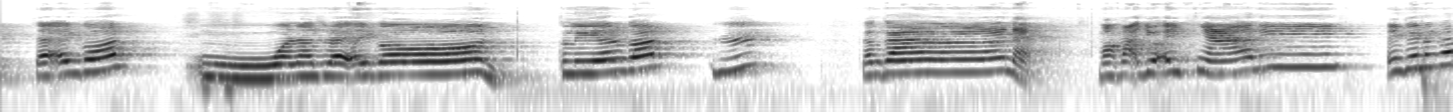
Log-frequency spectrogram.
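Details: Crying baby monkey gives a run of tonal, whining wails, some held and some short, with brief pauses between cries and quiet background sounds in a small room.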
